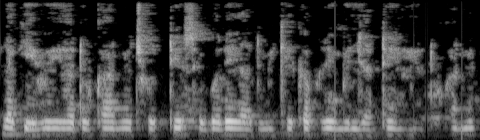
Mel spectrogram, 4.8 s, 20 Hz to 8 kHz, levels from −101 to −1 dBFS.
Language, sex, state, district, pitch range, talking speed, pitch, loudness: Hindi, male, Bihar, Supaul, 135-140 Hz, 210 wpm, 140 Hz, -30 LUFS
